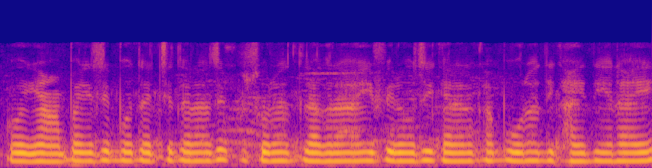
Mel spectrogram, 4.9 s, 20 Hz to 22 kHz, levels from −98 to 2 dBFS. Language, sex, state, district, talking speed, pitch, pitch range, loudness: Hindi, female, Uttar Pradesh, Jyotiba Phule Nagar, 245 wpm, 200 Hz, 195-205 Hz, -20 LUFS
